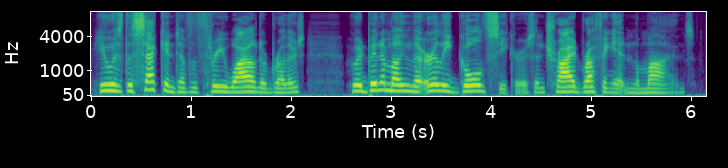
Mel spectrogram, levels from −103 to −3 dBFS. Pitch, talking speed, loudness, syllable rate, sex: 195 Hz, 235 wpm, -18 LUFS, 5.8 syllables/s, female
